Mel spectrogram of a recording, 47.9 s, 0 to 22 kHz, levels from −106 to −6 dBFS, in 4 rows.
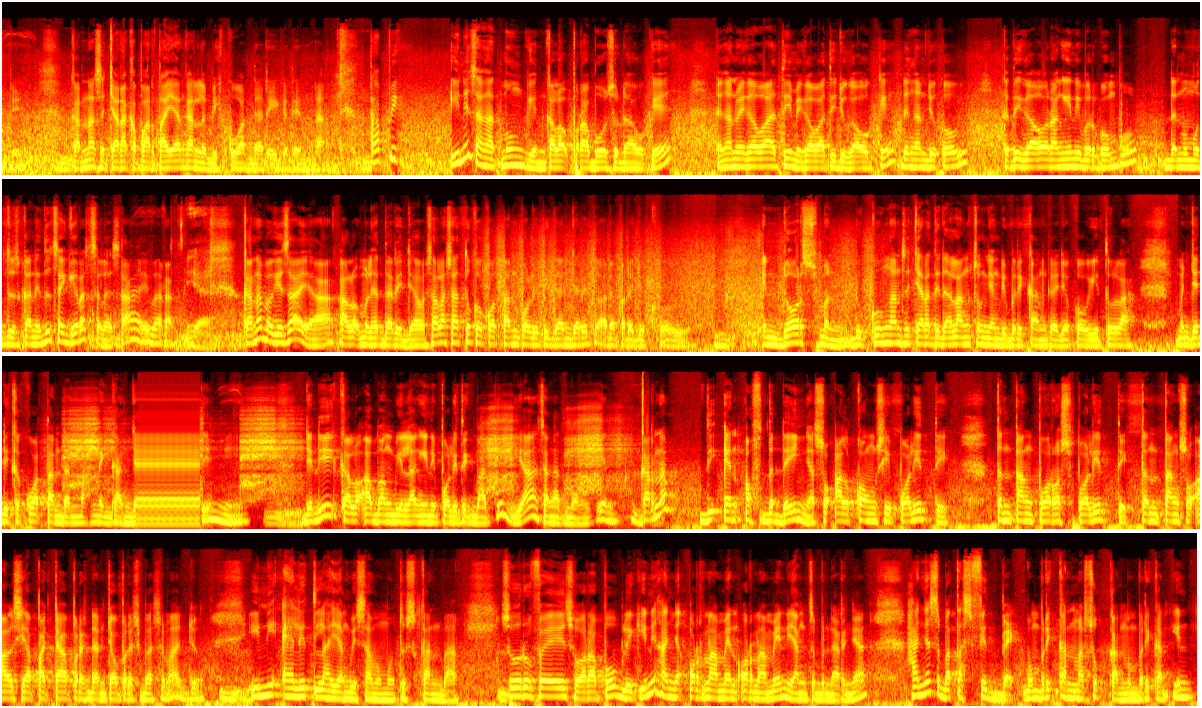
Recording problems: squashed, flat; heavily, background pumping
rain or running water; loud; until 21 s; 8 dB below the speech
animal sounds; loud; from 18 s on; 7 dB below the speech
audio freezing; at 25 s for 0.5 s

